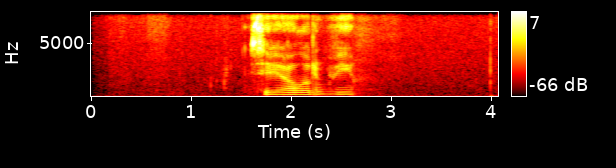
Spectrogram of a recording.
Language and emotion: Russian, neutral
